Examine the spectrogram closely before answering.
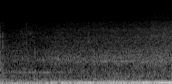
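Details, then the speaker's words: Ex-farm Suzuki Multicab just back from a major workshop repair: steady, even low engine rumble with no knocking or tapping. The engine now runs smoothly, where it knocked before the repair. "Ale tak jak mówię, na to co się przejechałem, on całkowicie inaczej brzmi silnik teraz. Już nie stuka, nie puka."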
